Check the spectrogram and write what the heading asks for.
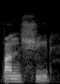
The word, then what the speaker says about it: পানশির: আমরা পানশিরের কথাটাও বলতে চেয়েছিলাম যে পানশির, বা আমাদের বাংলায় লেখে পানশির, কিন্তু সঠিক উচ্চারণ হচ্ছে পানশির, 5টা নদীর সমাহার।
